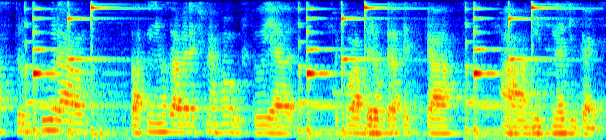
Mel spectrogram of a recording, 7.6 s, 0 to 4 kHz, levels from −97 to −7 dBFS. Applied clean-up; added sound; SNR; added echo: none; Guitar; -1 dB; reverberation time 0.6 s.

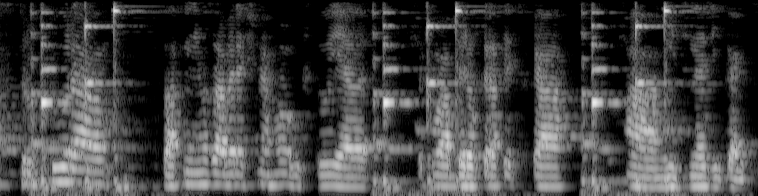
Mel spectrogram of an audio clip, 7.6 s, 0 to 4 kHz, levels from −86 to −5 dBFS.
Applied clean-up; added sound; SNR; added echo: classical method WPE with log-MMSE.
